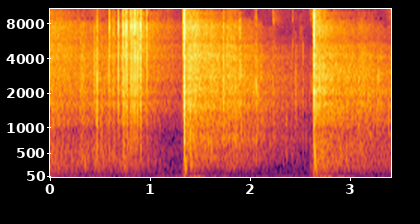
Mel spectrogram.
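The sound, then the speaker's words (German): Improvised fireworks: crackling and fizzing, then two sharp pops about a second apart, each followed by a hissing, sizzling tail. Loud and bright, with no talking over it. “Liebe Kinder, das soll Feuerwerk sein.”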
